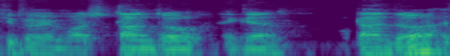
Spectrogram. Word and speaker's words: Thando: Thando, I said it right this time.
